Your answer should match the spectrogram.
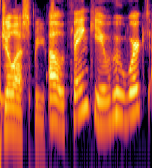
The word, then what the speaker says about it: Gillespie: ellipse II get guys you say his name Gillespie oh thank you who worked on the Academy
